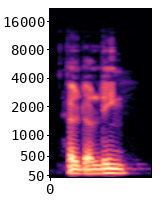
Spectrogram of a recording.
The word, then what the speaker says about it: Hölderlin: Hölderling? Hölderlin? – Es ist mit einer kurzem I, also nicht mit langem. Schreibt man es. – Hölderling.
